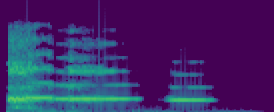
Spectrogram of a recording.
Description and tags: I created a strange and wonderful patch with my Nord Modular synth that was capable of making very realistic metallic scraping sounds.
